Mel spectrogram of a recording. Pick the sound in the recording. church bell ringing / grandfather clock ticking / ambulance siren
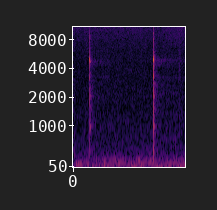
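grandfather clock ticking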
